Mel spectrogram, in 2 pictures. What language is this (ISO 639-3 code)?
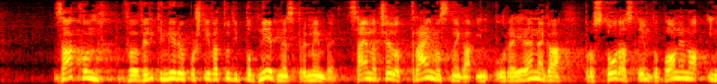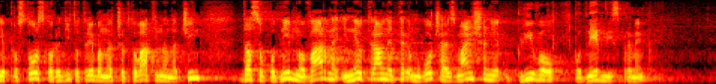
slv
